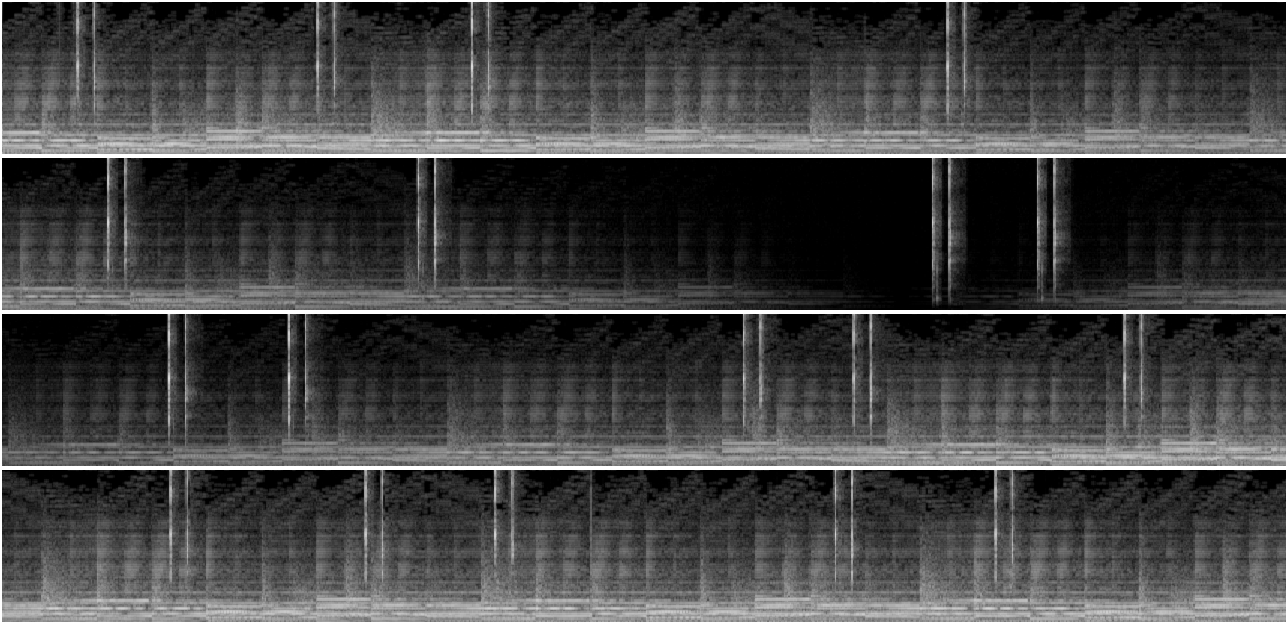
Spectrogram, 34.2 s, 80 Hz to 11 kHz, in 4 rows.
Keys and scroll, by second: 8.0 ctrl+i, 16.8 ctrl+z.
